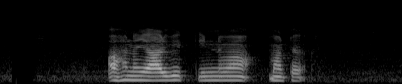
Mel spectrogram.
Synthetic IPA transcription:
aɦɐnəjaːluʋekːinːəʋamaʈə

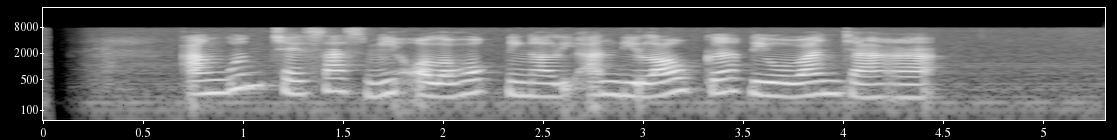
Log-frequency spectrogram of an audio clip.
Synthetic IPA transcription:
ʔa̰ŋɡʊnt͡ʃɛsasmiʔɔlɔɦɔk̚niŋalḭʔa̰ndilaukɨrdiwawaɲt͡ʃaɾa

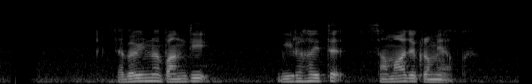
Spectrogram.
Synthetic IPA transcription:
sæbəʋinʋəpant̪i | ʋiɾəɦəit̪ə | samaːd͡ʒəkrəmeja̰k

